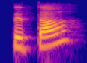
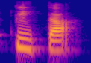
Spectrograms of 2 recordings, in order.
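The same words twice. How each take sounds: First: पिता with a short i in the first syllable; short vowel. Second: पीता with a long, stressed ee; stressed long vowel. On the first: Teacher giving the father word, पिता with short i. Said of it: "पिता जो है उसमें हर्षवी है". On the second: Teacher giving the drinking word, पीता with long ee. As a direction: lean on the ee in पीता. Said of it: "बलाघात पड़ रहा है यानी कि पीता". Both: Shown as a demonstration.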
